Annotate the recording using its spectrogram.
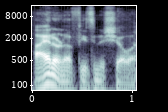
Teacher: And if he is going to reduces to if he's gonna.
